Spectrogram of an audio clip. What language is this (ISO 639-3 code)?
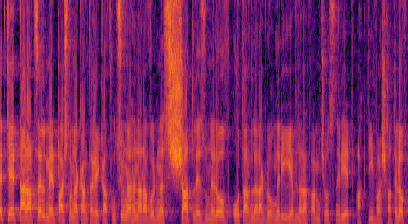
ron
